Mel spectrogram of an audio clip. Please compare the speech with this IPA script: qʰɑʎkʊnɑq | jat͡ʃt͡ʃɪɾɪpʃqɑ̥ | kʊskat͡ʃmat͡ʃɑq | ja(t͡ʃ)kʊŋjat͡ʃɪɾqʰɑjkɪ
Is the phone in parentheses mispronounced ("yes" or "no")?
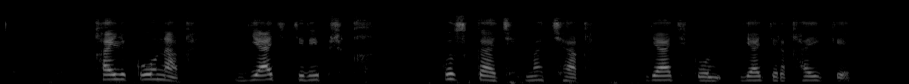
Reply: no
